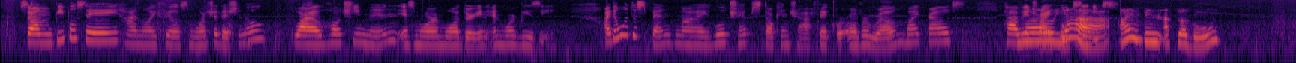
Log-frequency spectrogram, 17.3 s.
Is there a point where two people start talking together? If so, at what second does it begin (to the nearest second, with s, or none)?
14 s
